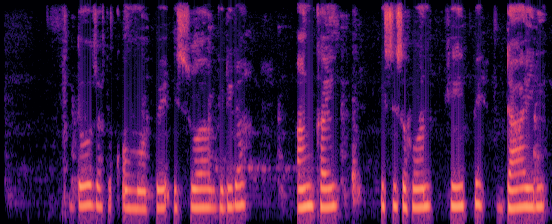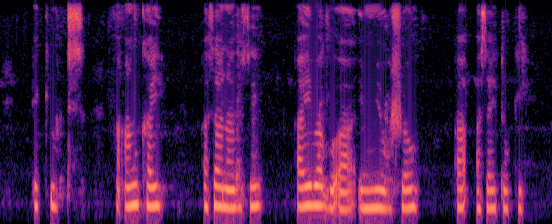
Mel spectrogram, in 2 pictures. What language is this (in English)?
Wolaytta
